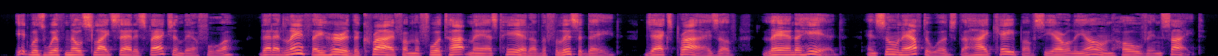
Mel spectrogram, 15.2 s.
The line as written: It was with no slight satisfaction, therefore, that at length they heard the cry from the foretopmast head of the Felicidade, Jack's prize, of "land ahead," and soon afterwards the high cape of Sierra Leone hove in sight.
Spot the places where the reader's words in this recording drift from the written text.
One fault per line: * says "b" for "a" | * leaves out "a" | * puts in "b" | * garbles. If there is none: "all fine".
all fine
